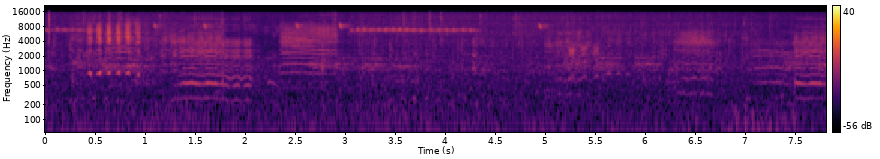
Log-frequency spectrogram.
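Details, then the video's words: Stray goats above Sasa giving loud, quavering bleats in short bursts about once a second, some harsh and some thin and high, over a steady hiss and scattered high tinkling notes. "Αδέσποτα κατσίκια πάνω απ΄ τα Σασά"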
